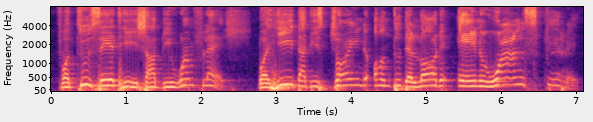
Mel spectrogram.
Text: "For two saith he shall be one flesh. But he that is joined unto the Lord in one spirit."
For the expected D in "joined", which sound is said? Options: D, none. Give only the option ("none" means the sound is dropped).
D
